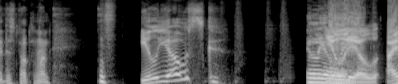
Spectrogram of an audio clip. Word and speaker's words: Heliolisk: Heliolisk? I say Heliolisk. I say Heliolisk, but Heliolisk I guess would be also accepted. Yeah, if you look after the Helio, there's an L, so it's Heliolisk.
